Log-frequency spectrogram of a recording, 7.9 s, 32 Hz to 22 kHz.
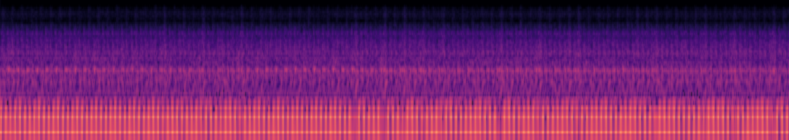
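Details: Citroën Ami 8 engine at a steady low idle with an irregular chuff and occasional skipped beats. Points spark heavily, the plug spark is weak, it coughs through the carburettor, and the coil and engine run hot. Owner is sure the ignition condenser is causing the misfire.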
